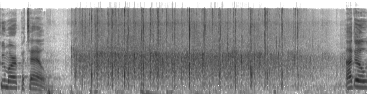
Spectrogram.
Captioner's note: applause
